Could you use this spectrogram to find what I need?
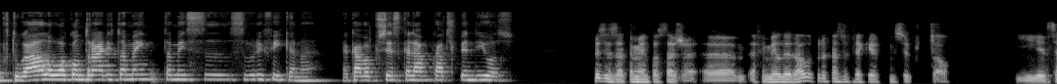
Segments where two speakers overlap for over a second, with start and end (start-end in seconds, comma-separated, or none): none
